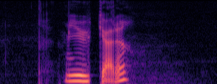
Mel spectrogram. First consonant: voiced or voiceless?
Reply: voiced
